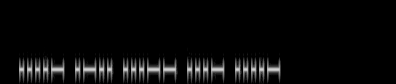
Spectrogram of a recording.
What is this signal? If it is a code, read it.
Morse code, heard as a keyed tone, about 32 wpm, 700 Hz. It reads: 4L3V4
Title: Code Groups - 5 Letter:Numbers - 30wpm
